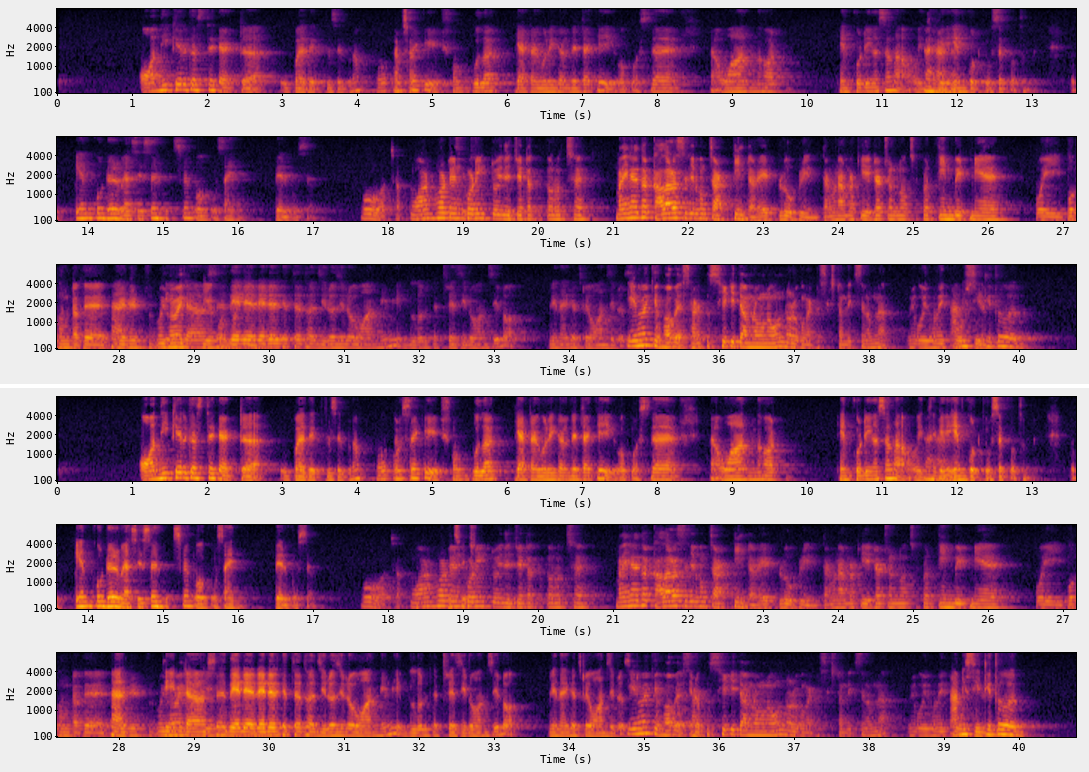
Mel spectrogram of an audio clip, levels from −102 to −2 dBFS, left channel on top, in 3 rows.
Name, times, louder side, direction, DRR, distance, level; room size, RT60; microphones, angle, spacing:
voice 1, 1.1-8.4 8.7-9.6 10.4-13.0 13.5-16.1 16.5-17.0 18.8-18.9 27.9-28.1 28.6-33.3 33.7-34.8 35.6-35.7 39.1-40.1, right 7 dB, 70° right, 14 dB, 0.3 m, -31 dB
voice 2, 4.5-4.8 11.6-12.0 17.6-20.7 21.0-26.3 26.6-29.8 34.8-39.6, left 4 dB, 35° left, 11 dB, 0.3 m, -33 dB
6.2 x 4.0 x 4.4 m, 0.86 s
head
